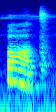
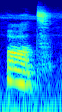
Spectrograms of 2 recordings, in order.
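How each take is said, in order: First: It is said with a British accent. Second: It is said with a British accent.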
